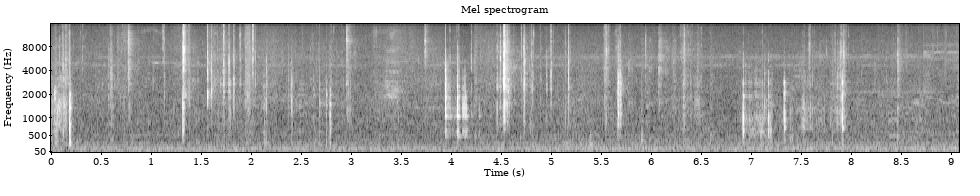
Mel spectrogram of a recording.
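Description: Crab shells cracking and clicking as raw crabs are broken apart and handled on a wooden board: a dozen or so irregular sharp cracks, a cluster of them about four seconds in.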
